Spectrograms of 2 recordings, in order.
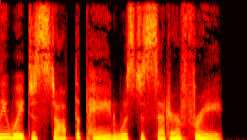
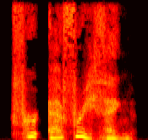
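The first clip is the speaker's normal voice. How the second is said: "everything" emphasized, pitched up; stress on everything; 3 semitones higher than usual. A narrator's reading. Rescuer apologizes to her friend, stressing "everything". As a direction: lean on the word "everything". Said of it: "She emphasized the last word".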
